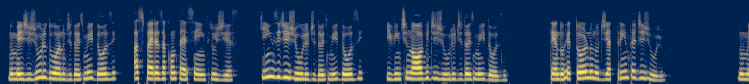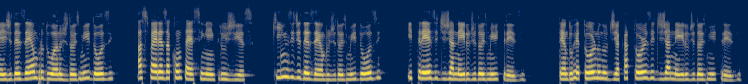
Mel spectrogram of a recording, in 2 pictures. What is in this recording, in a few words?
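Portuguese Brazil, female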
